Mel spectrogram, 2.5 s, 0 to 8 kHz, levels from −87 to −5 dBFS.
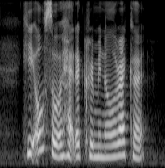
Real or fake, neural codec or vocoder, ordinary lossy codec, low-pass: real; none; none; none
